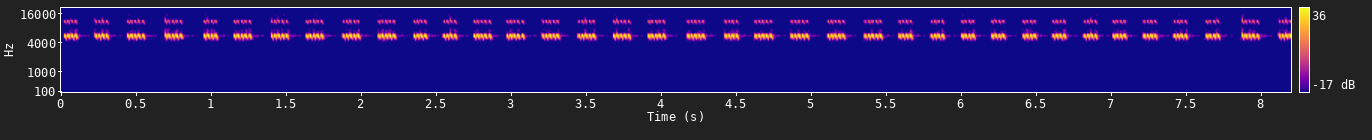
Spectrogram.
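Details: Male cricket chirping on a summer evening, a steady run of short, shrill, high-pitched pulses repeated about every quarter second with a fainter higher overtone, nothing else audible behind it.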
